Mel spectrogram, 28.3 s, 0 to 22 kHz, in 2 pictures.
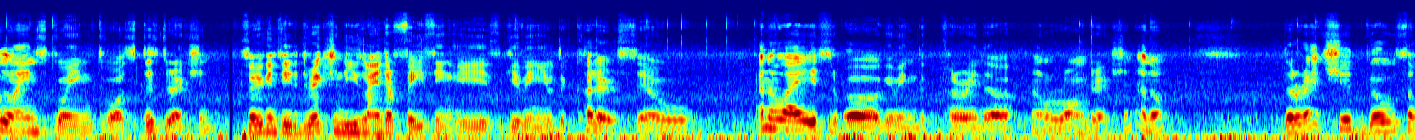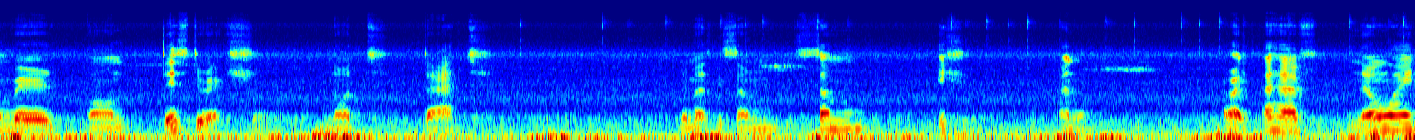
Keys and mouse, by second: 5.3 alt+r, 6.8 ctrl+a, 8.1 ctrl+a, 18.0-19.8 middle drag, 26.7-28.3 right drag.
